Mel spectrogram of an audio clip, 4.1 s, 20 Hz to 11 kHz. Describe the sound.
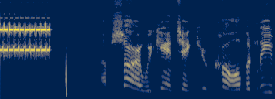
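A single loud, trilling telephone ring from a call to a home in Mississippi in the late 1980s goes unanswered and stops, followed by a sharp click and then a person speaking, much like an answering machine picking up.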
